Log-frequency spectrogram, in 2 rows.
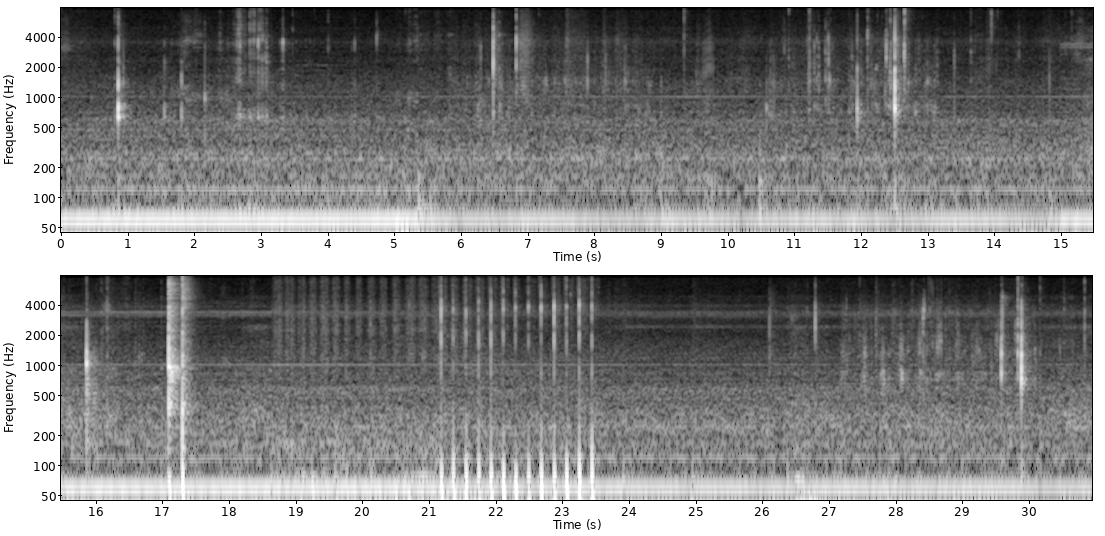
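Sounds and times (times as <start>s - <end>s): sieve tapping: 18.6s - 23.6s
whisk stirring batter in glass bowl: 18.6s - 23.6s, 27.2s - 30.2s.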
